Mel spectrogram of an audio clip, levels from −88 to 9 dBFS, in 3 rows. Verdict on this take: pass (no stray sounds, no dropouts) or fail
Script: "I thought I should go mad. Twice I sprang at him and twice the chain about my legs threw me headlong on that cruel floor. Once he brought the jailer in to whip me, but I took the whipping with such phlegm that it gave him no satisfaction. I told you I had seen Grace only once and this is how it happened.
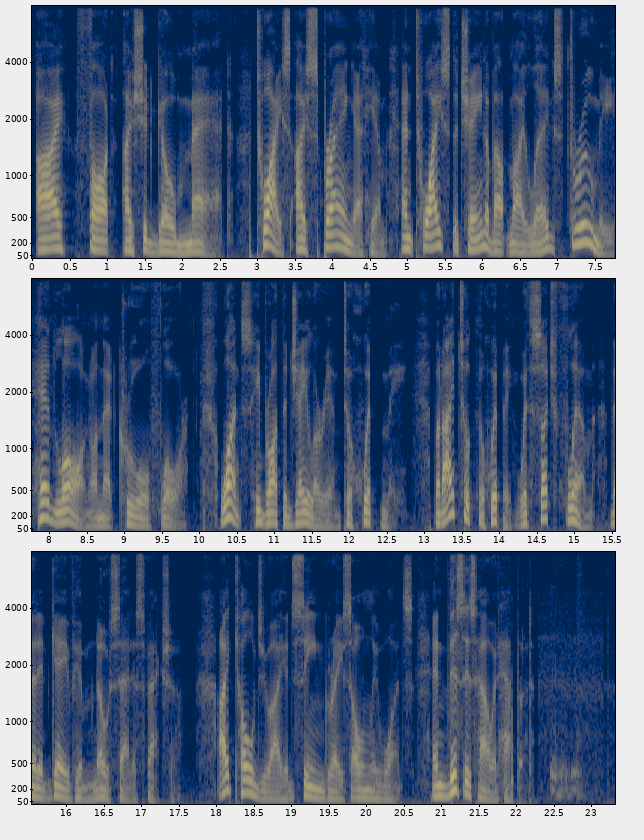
fail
